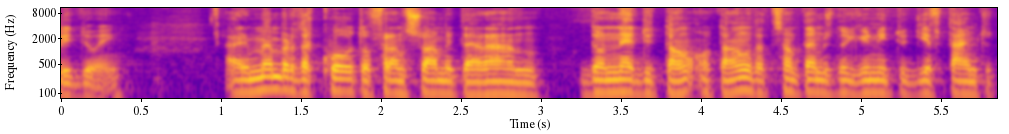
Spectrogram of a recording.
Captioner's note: speaking french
